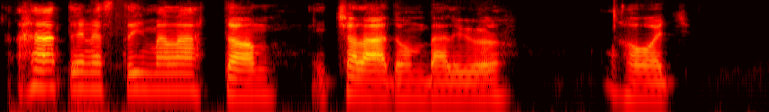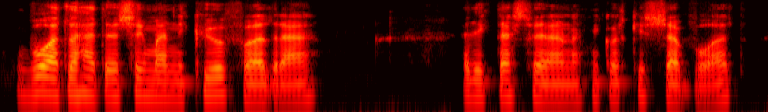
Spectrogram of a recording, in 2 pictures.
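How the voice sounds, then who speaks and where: Pausing long and often, a man speaks at a very slow pace with a medium pitch and ordinary pitch variation. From Hungary. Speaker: podcast co-host. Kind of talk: casual chat.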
